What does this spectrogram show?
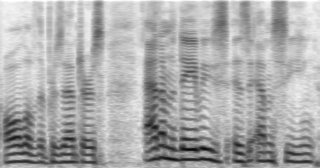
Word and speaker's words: Davies: Adam Davies is emceeing, or Davis, I think you pronounce it Davis, actually, but is emceeing.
